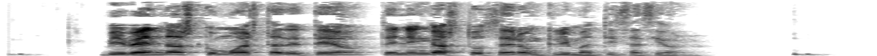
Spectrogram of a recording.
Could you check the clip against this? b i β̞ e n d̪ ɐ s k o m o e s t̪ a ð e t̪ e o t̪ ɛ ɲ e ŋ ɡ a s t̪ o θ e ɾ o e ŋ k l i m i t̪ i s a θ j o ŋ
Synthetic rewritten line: b i β̞ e n d̪ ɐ s k o m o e s t̪ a ð e t̪ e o t̪ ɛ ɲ e ŋ ɡ a s t̪ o θ e ɾ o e ŋ k l i m a t̪ i θ a θ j o ŋ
